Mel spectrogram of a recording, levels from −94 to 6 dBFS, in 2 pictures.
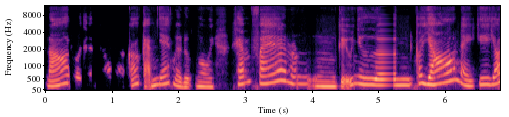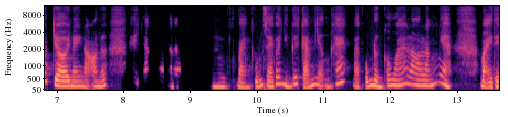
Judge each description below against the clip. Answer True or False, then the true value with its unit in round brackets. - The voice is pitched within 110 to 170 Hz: False (225 Hz)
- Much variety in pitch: True (6.4 semitones)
